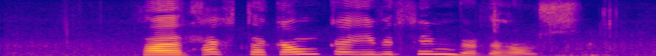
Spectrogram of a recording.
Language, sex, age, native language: Icelandic, other, 20-29, Icelandic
